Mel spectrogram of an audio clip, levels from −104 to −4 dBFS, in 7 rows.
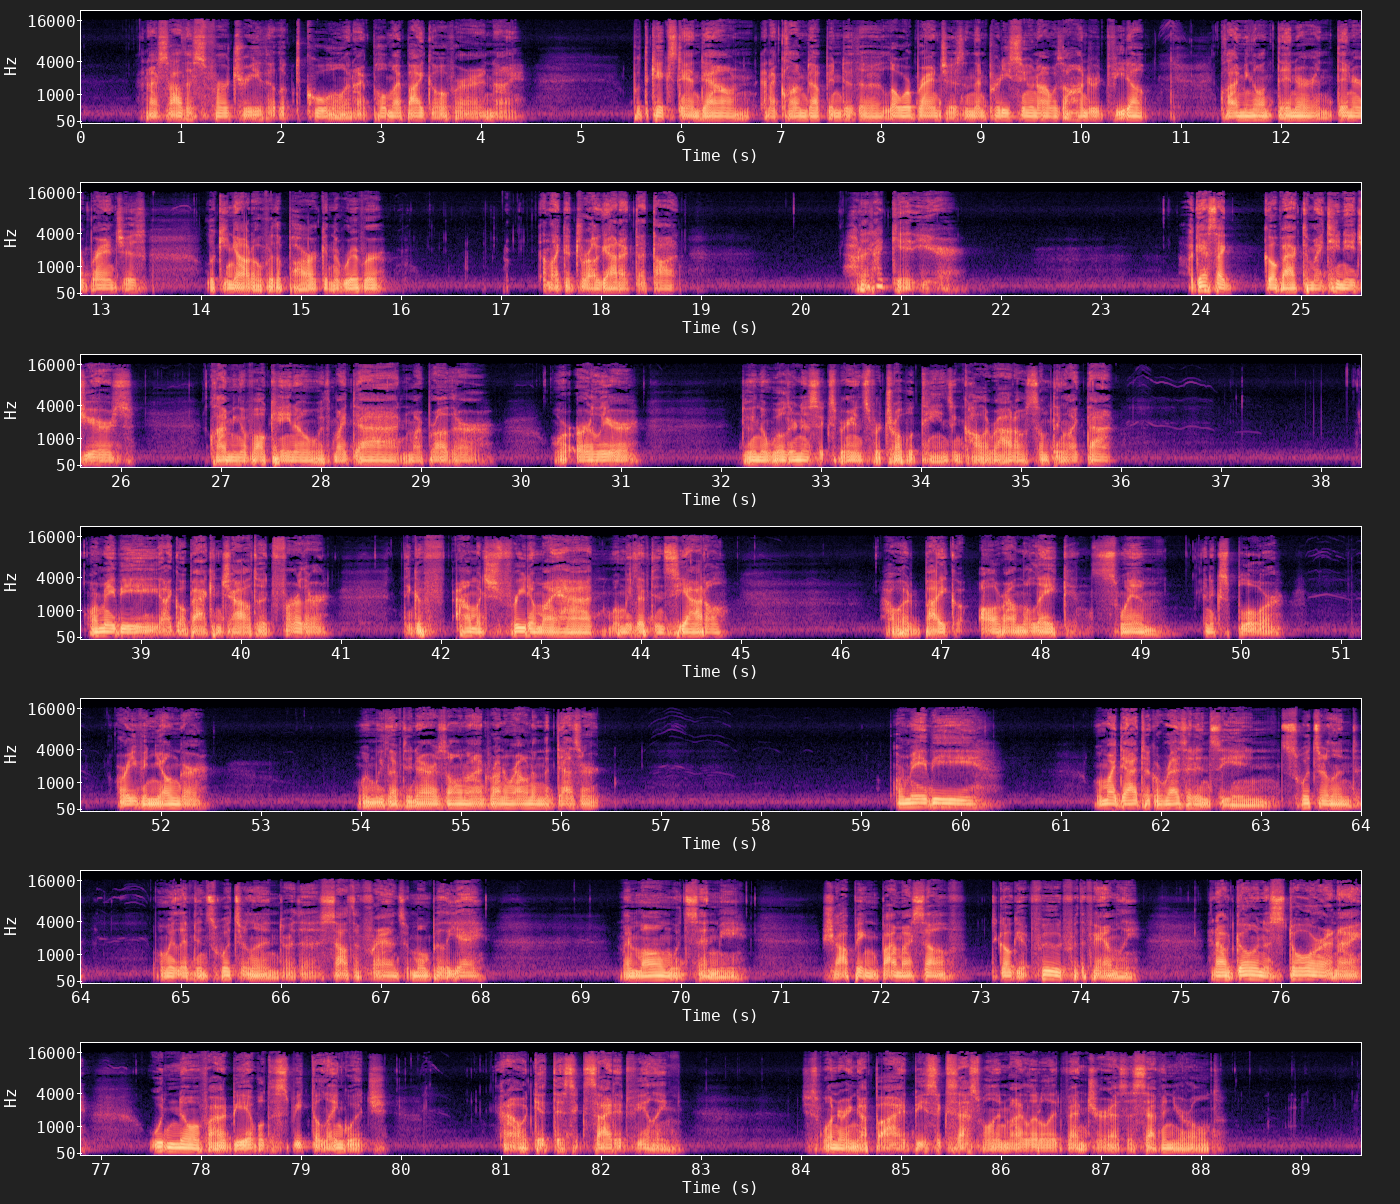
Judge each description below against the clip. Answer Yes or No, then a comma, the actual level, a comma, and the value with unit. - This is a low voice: Yes, very low, 90 Hz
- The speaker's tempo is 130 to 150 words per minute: Yes, average, 145 wpm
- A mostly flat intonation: Yes, narrow, 2.2 semitones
